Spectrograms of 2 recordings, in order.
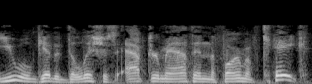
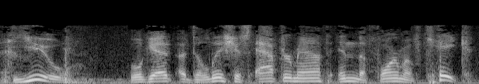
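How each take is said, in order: First: It is read at a normal pace. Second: It is read slowly and deliberately.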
